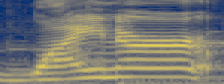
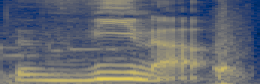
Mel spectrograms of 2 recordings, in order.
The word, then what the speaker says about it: Wiener: With the German W being pronounced like in English V. Wiener. Mostly and the of course, W. It's not Weiner or Weiner, but Wiener. Let's not forget our little mnemonic device here.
